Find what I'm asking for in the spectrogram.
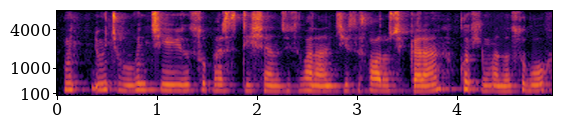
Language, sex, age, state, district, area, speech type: Kashmiri, female, 18-30, Jammu and Kashmir, Ganderbal, rural, spontaneous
